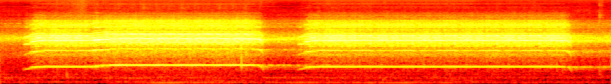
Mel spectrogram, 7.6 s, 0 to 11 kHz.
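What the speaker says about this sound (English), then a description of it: "Okay, so here's the whistle." Two long, steady blasts of a high-pitched steam whistle on a simulated Bethlehem Steel 0-6-0 switcher locomotive in a train simulator, each lasting about three seconds with a brief pause between them, loud and close.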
